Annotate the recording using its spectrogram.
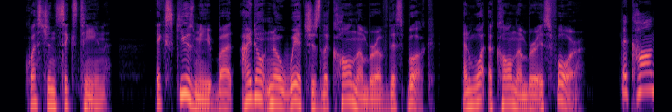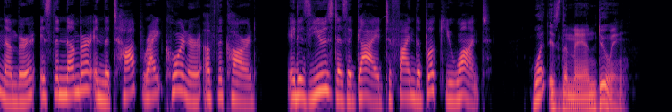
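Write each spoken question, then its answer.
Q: What is the man doing?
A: Explaining what a library call number is and how to use it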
